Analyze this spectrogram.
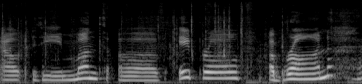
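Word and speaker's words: Aibreán: Abbron, that's how you say it in Irish.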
